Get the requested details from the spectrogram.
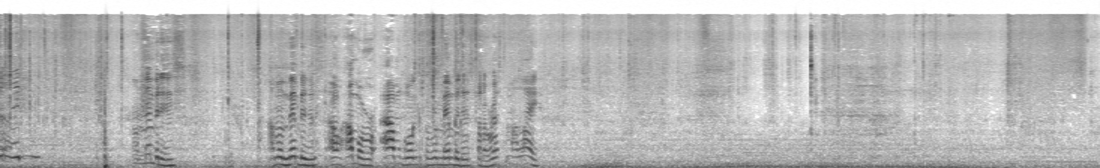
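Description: A car engine hums low and steady as the car drives.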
